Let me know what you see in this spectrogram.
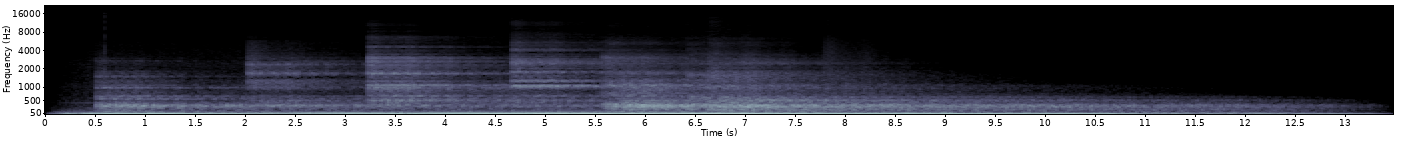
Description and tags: Bruit de percussion étiré parespace de copie.d'ailleurs, if anyone wants the original sample, I'll upload it, its of me walking around in my garage, and closing a metal trash can. Just tell me if you want me to upload it.
dub, perc, percussion, ragga, space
